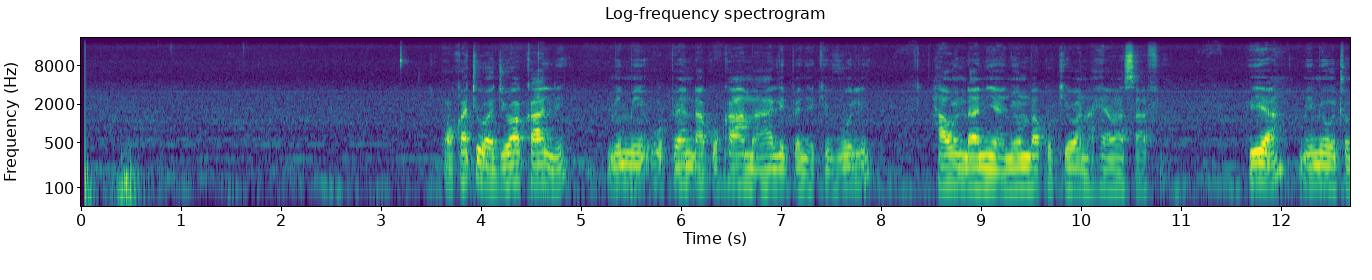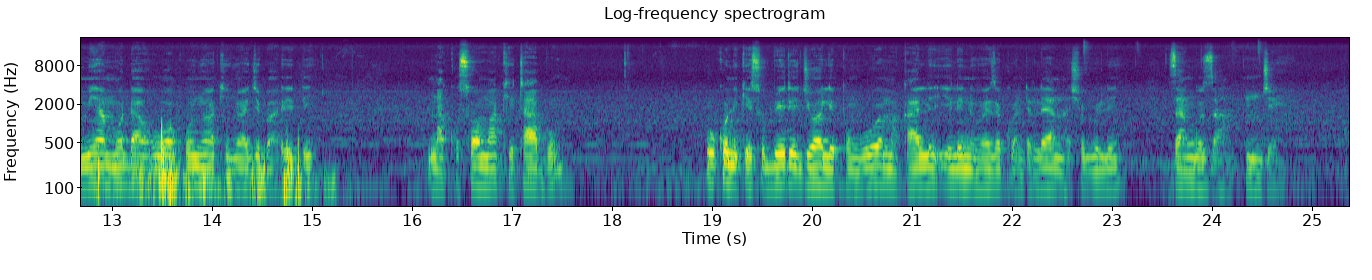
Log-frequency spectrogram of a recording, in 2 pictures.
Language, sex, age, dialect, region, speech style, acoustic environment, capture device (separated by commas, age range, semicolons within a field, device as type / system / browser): Swahili, male, 25-34, Kenya - Nairobi Sheng-influenced, Kenya, relaxed, silence; appliances; music, desktop / Windows / Chrome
